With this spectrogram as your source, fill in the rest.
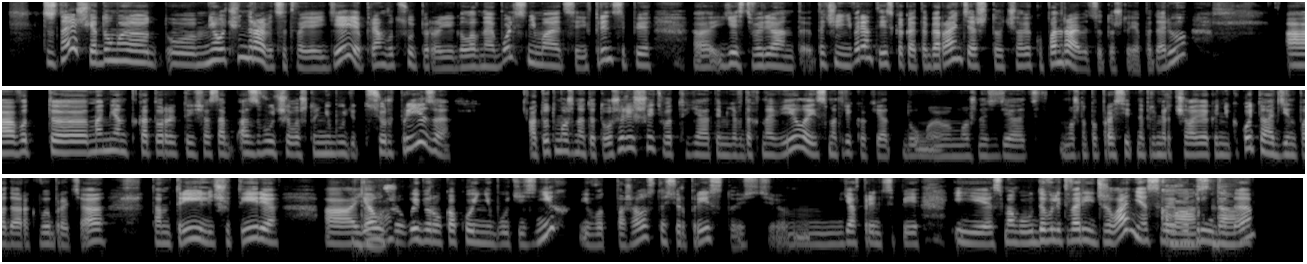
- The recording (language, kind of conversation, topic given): Russian, advice, Как мне проще выбирать одежду и подарки для других?
- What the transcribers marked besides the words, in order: tapping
